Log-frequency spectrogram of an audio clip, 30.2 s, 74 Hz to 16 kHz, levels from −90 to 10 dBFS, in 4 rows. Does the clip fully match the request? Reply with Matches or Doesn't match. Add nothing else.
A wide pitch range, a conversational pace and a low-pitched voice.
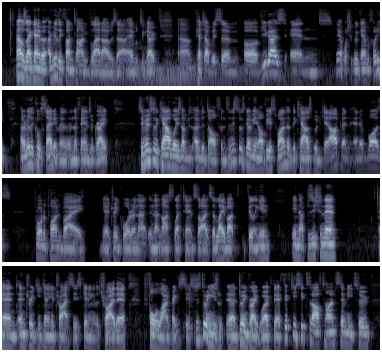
Doesn't match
